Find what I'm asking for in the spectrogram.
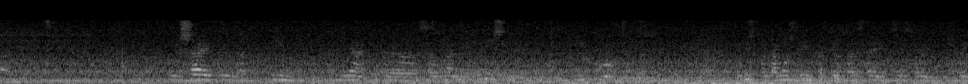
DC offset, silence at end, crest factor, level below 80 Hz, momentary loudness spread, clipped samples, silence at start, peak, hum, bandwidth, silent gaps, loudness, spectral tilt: under 0.1%; 0 s; 18 dB; -40 dBFS; 7 LU; under 0.1%; 0 s; -14 dBFS; none; 8.4 kHz; none; -34 LUFS; -7 dB/octave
